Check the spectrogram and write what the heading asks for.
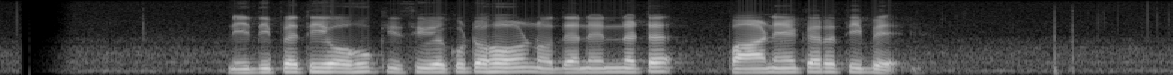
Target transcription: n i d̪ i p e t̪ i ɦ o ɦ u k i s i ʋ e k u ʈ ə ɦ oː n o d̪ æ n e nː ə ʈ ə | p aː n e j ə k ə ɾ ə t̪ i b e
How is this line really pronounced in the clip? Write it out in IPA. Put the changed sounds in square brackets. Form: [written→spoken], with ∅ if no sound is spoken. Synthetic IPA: n i d̪ i p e t̪ i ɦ o ɦ u k i s i ʋ e k u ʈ ə ɦ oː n o d̪ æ n e nː ə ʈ ə | p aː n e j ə k ə ɾ ə t̪ i b e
